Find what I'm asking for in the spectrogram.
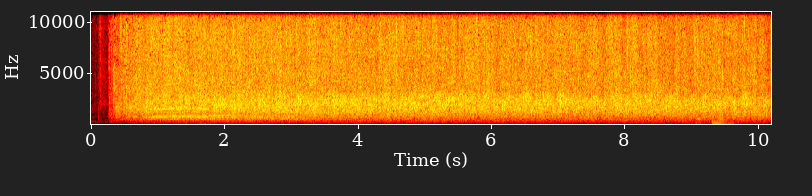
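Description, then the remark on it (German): Sustained applause from an audience at the show Eat, Read, Sleep, welcoming a guest. It starts abruptly and holds steady and loud for about ten seconds, a dense wash of clapping hands with a few faint voices mixed in. “Reichte dir der Applaus oder möchtest du nochmal?”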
